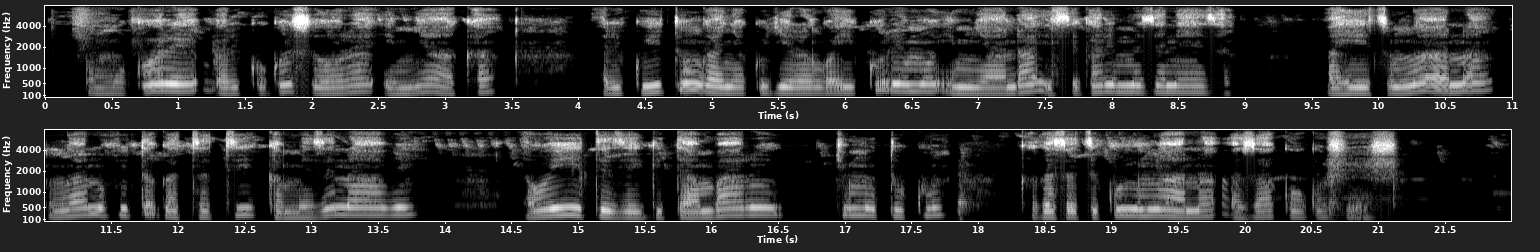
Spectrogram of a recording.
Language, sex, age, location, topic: Kinyarwanda, female, 25-35, Musanze, agriculture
